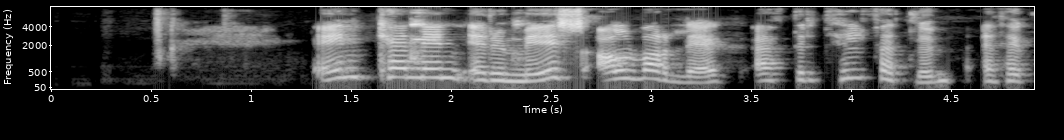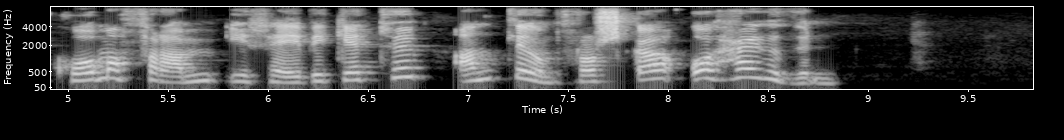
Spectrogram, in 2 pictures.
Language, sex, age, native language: Icelandic, female, 30-39, Icelandic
